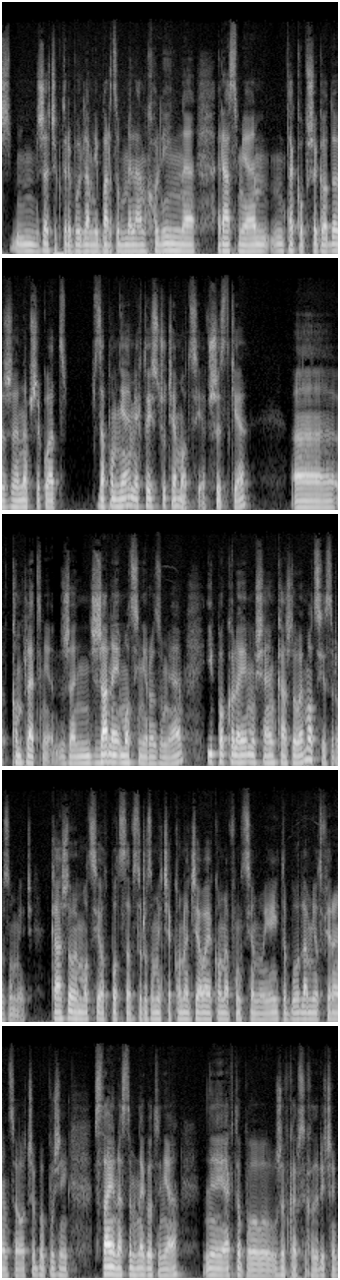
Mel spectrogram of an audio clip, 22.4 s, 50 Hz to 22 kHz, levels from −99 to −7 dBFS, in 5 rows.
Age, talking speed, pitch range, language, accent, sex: 20-39, 165 wpm, 100-115 Hz, Polish, native, male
